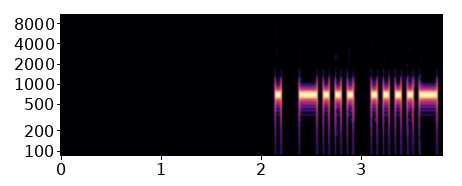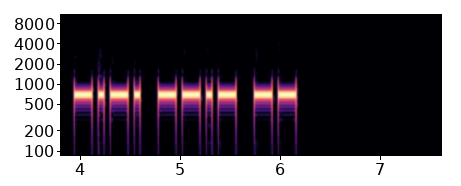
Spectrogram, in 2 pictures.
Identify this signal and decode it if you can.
Morse code, heard as a keyed tone, about 20 wpm, 700 Hz. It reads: EB4CQM
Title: DXCC-100 Call Signs - 6 Characters - Repeated 3x - 20wpm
